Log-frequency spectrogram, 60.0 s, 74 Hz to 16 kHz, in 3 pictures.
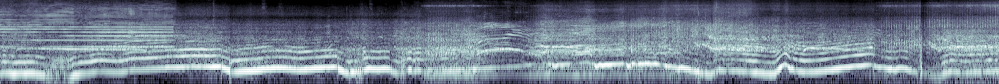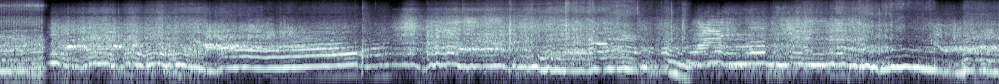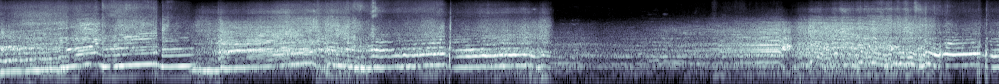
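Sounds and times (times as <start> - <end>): rally car engines revving hard: 0.0 - 59.9.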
